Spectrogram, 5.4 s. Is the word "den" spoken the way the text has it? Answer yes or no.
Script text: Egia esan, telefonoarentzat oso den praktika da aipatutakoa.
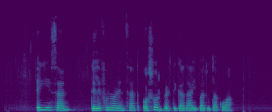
yes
